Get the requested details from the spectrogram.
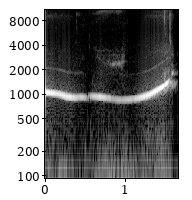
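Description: A person whistles one sustained, clear note that sags slightly, then glides upward at the end. It is fairly loud, with a low background rumble and no talking.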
